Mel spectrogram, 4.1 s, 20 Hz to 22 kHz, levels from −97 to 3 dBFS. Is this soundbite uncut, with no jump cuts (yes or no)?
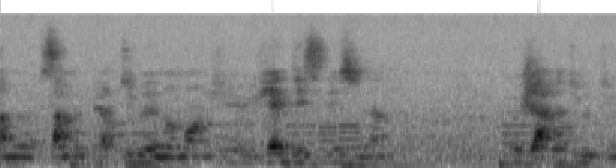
yes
